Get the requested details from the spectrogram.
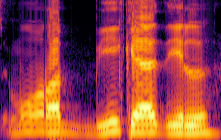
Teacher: tidak dibaca tabaraka usmu tapi langsung ke Sin karena di sini adanya hamzatul wasal yang tidak dibaca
